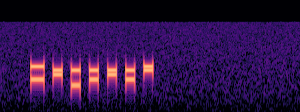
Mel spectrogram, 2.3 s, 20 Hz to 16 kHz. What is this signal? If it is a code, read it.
Multi-frequency trunk signalling (R1, as on North American trunks), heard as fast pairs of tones, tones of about 70 ms. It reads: KP 08909 ST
